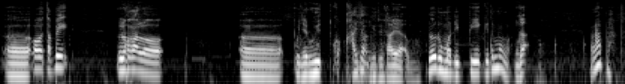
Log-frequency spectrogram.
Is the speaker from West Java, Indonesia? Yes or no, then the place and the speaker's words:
yes; Bekasi, West Java, Indonesia; tapi kalau langsung enggak kayaknya karena emang dari kecil kan di Bekasi.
